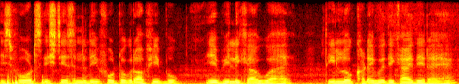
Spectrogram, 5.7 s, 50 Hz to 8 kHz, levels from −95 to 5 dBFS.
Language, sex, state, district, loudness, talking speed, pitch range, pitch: Hindi, male, Chhattisgarh, Bastar, -14 LUFS, 155 wpm, 130-140 Hz, 135 Hz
